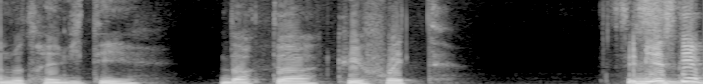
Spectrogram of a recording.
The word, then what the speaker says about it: Kuefouet: Maintenant que tout ceci est dit, on peut souhaiter la bienvenue à notre invité, Dr Kwefouet. C'est bien, est-ce qu'il prononce bien?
